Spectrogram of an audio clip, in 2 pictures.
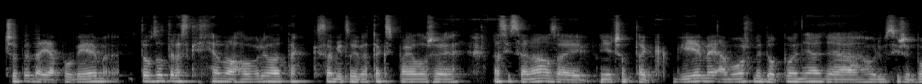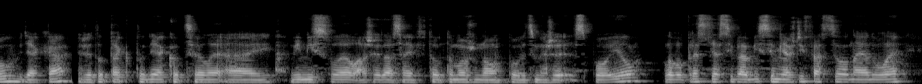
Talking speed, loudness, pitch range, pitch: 200 wpm, -27 LUFS, 110-130 Hz, 120 Hz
